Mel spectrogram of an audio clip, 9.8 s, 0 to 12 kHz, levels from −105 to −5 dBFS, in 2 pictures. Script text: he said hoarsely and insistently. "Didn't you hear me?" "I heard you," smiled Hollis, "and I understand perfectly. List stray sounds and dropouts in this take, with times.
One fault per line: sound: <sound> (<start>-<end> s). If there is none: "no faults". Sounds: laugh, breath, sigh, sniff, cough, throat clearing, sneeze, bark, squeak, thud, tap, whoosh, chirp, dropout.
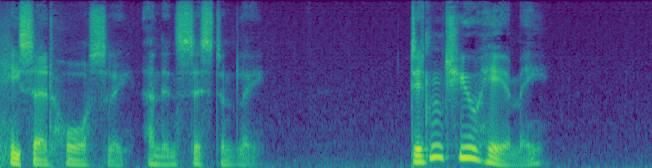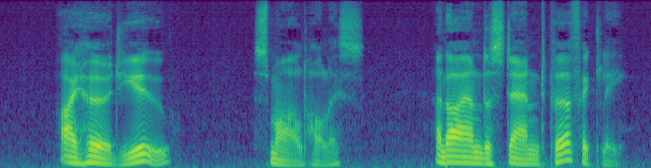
no faults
